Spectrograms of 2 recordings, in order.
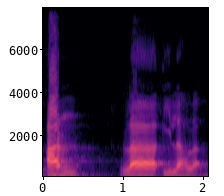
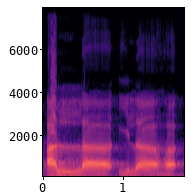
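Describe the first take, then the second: First: A clear n is kept before the l. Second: The n merges into a doubled l sound. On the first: The speaker calls it wrong. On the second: The speaker calls it right.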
